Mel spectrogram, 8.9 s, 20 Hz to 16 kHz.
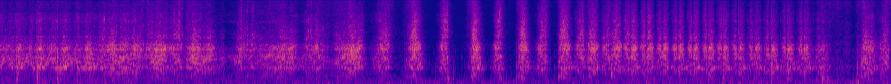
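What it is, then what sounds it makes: Cardboard tissue box scratched. A hollow printed-cardboard Kleenex tissue box, held in both hands, is scratched fast and hard with fingernails. The result is a dense run of dry, bright, papery scratching strokes centered around 1.9 kHz with almost no low end. The middle stretch slows into distinct, separate swipes before the scratching speeds up again.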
